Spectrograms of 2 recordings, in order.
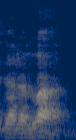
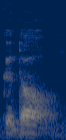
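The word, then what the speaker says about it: גדל: have what we have it wouldn't be pronounced as god allah it will be pronounced as goodall all right a two-syllable word which means what which means he was great all of them are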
